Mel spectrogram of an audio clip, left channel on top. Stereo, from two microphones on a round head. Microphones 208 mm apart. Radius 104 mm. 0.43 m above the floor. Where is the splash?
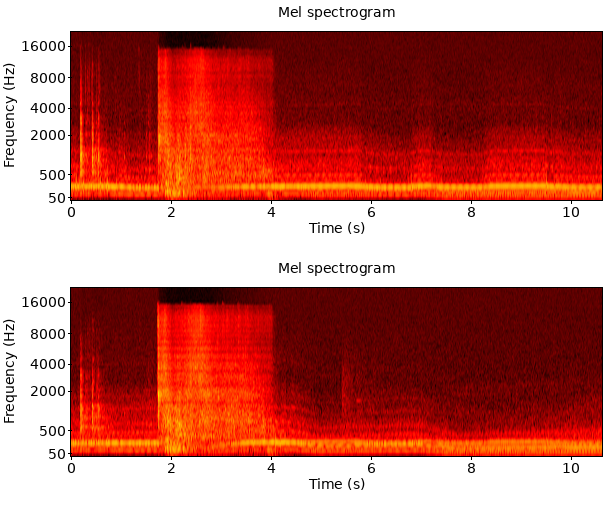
70° right (ahead or behind), 2 m.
